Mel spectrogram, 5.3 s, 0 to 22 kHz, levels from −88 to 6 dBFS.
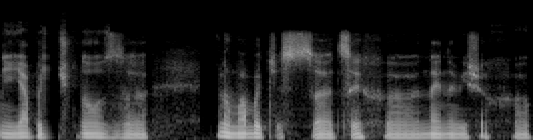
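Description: At 0.43 to 0.60 s the speech stalls: the last sound stretches into a fading buzz, drops to about 40 ms of silence, then picks up exactly where it stopped. This call audio freeze was likely delayed packets draining the jitter buffer, inserting roughly 143 ms.

From 0.64 to 0.71 s there is a burst of packet loss. The sound holds as a dwindling buzz or hiss for about 57 ms, then jumps ahead. Around 60 ms of real audio never arrived, so that stretch is skipped rather than delayed.

Near 0.77 to 0.81 s a quick smear marks a short concealed packet loss. About 20 ms failed to reach the decoder in time, and the receiver bridged the hole by extending the previous sound before blending back, so that slice is lost.

From 1.09 s to 5.25 s the speech turns muffled and rough, with a watery edge. This is a call bitrate drop, from 32 to 13 kbps. The encoder narrowed the bandwidth from 20 kHz to 8 kHz and stayed at its lowest rate for about 1.85 s.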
